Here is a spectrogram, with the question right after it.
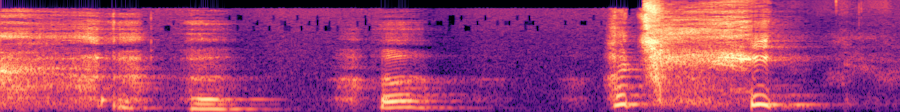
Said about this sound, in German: heiser und musste niesen.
